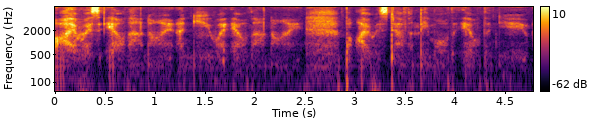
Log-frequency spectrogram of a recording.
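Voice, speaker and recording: Whispering at a fairly quick pace, a woman shows big swings in loudness over noticeable background noise. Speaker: ASMR creator. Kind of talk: ASMR chat. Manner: whispered.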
